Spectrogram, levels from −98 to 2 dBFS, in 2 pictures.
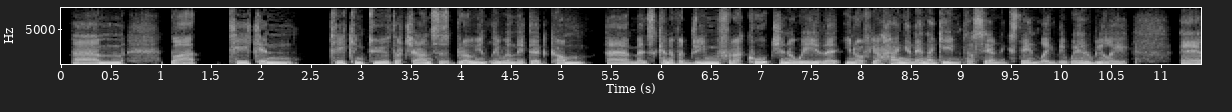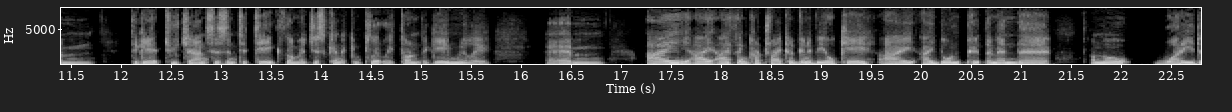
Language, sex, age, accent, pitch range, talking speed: English, male, 30-49, British, 130-155 Hz, 215 wpm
